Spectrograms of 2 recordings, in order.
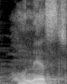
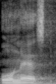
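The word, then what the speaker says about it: honest: होनेस्ट नहीं बोलते इसको, हम क्या बोलते हैं, ओनेस्ट। इसमें एच साइलेंट होता है, ये साइलेंट होता है।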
